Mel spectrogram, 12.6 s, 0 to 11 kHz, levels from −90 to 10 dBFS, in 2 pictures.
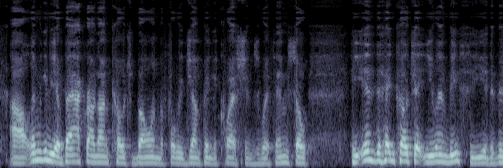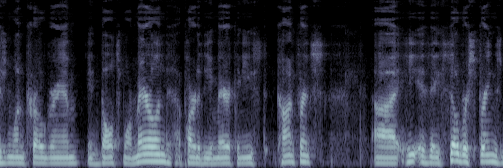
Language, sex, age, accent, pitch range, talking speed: English, male, 30-49, American, 105-120 Hz, 215 wpm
